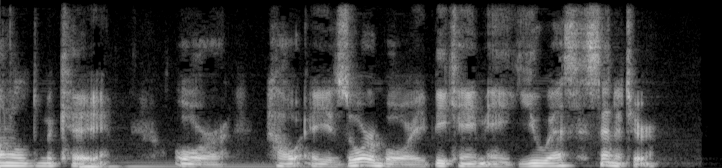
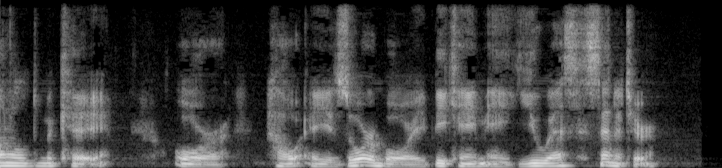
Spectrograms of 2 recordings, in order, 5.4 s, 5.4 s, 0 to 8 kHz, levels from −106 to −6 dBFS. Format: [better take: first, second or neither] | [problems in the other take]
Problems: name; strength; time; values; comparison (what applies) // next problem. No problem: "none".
second | background sound (Bowed string instrument); 12 dB below the speech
